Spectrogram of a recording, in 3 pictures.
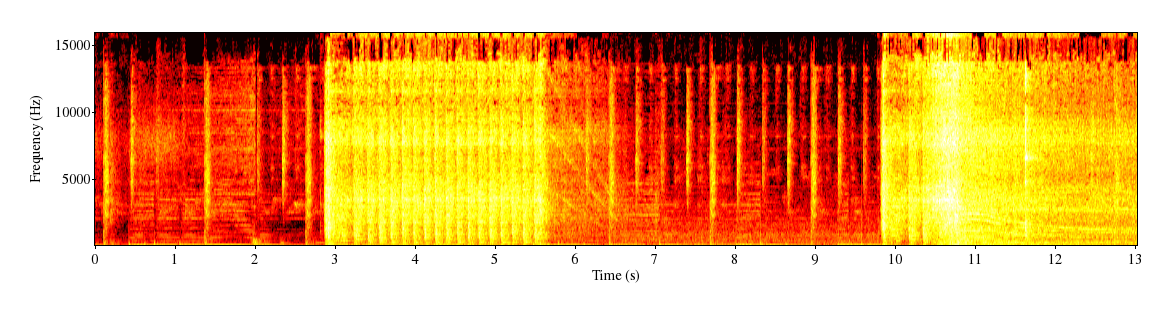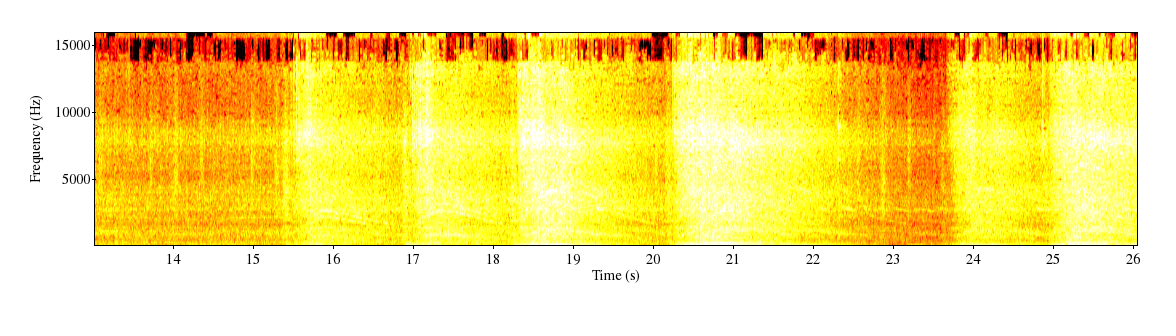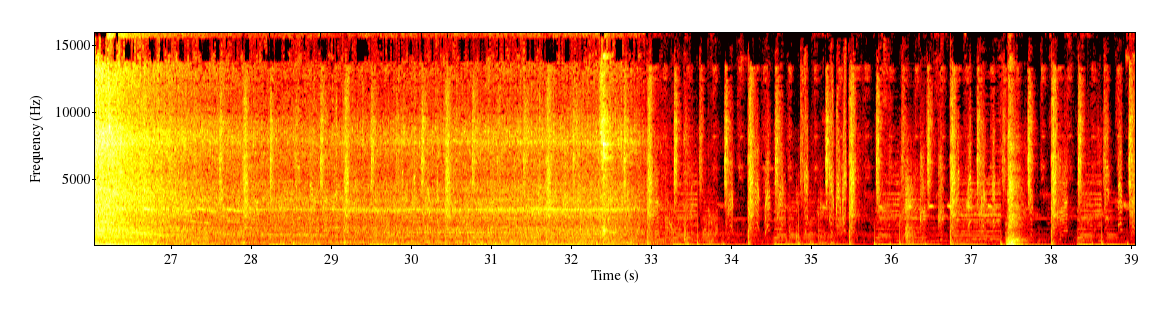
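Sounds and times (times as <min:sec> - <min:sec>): car engine starting and revving: 0:02.8 - 0:33.6.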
